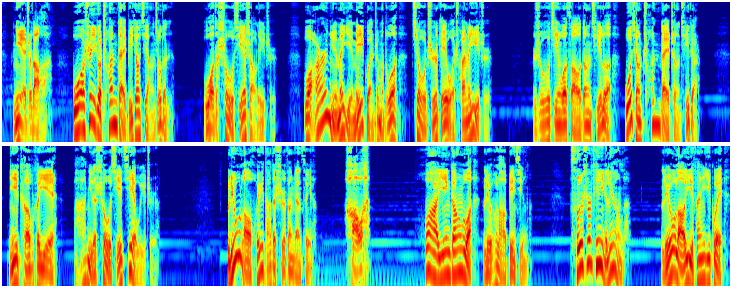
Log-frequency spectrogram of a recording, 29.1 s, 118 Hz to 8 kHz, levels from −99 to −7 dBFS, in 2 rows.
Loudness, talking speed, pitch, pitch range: -20 LUFS, 215 characters per minute, 145 Hz, 95-155 Hz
